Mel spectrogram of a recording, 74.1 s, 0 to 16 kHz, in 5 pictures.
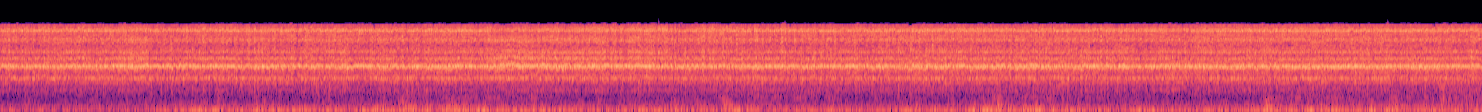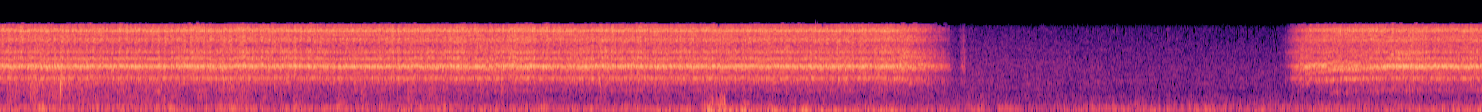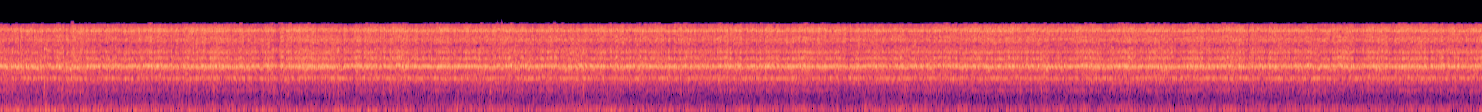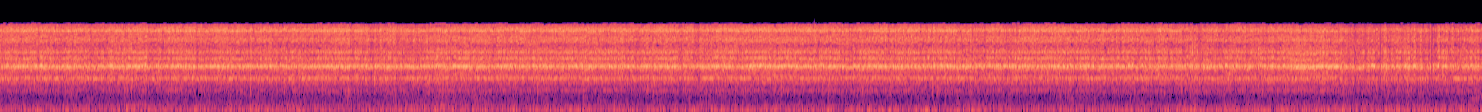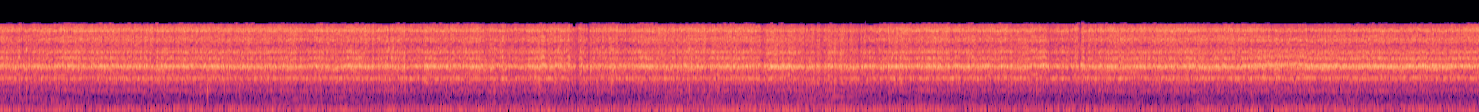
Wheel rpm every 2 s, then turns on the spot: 160, 160, 160, 160, 160, 160, 160, 160, 160, 160, 160, 150, 10, 10, 140, 160, 160, 160, 160, 160, 160, 160, 160, 160, 160, 160, 160, 160, 160, 160, 160, 160, 160, 160, 160, 160, 160.
none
